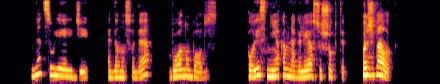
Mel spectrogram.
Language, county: Lithuanian, Vilnius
